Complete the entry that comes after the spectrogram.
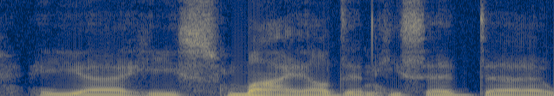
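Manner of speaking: ordinary talk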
